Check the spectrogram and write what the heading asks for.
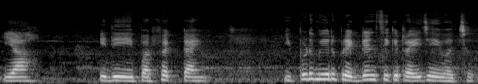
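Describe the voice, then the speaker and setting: A woman's voice: lowish voice, a little fast, warm tone, a little hiss or hum, lightly acted. A woman voicing a kindly woman gynecologist who speaks frankly and encouragingly.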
